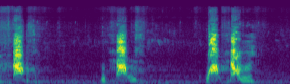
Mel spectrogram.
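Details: Pet dog named Apara attacking a big snake while hunting: sharp, loud barks, single and doubled, coming in three bursts spaced about a second apart, with quiet pauses between.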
